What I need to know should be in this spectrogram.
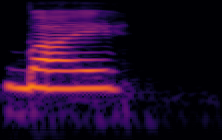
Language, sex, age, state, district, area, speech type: Hindi, male, 60+, Rajasthan, Jaipur, urban, read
